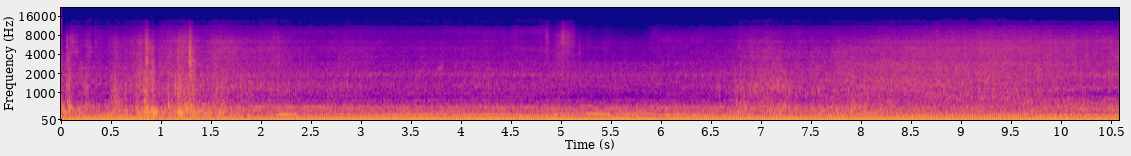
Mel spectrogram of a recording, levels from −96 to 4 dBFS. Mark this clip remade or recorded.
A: remade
